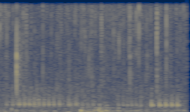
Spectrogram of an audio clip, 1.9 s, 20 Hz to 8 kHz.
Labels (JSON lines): {"label": "biophony, rattle response", "recorder": "SoundTrap 500"}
